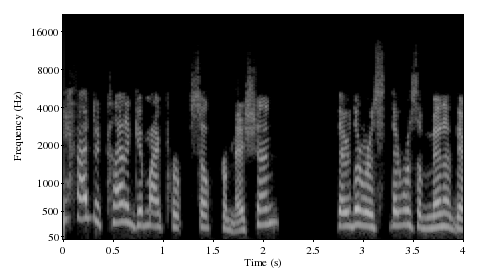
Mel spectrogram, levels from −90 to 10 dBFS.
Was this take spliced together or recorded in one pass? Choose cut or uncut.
cut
